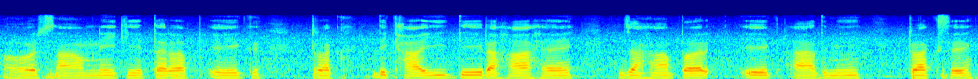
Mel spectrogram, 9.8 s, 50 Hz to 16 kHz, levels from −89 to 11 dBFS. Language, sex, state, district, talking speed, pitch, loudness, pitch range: Hindi, male, Bihar, Kaimur, 100 wpm, 120 Hz, -20 LUFS, 115-120 Hz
